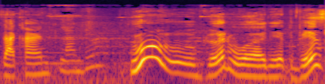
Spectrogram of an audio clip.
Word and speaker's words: Lanvin: Lanvin? Ooh, good one. It is Lanvin. It's actually pronounced Lanvin.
